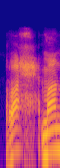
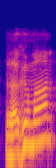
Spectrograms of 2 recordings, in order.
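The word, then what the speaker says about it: رحمن: 2வது இந்த ரஹ் அப்படிங்கிற இந்த ஹ. ரஹ்மான் தான் வரணும். ரகுமான், ரகுமான் வரக்கூடாது.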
